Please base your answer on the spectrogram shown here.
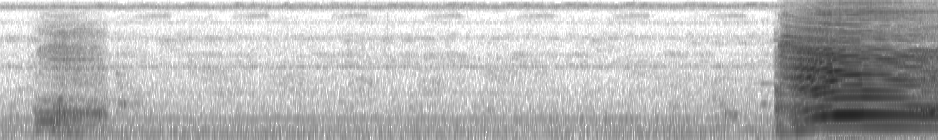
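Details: Baby cow in Indian village life: a brief muffled grunt at the start, a long silence, then a loud harmonic moo starting near the end, rising and holding steady as the clip ends.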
